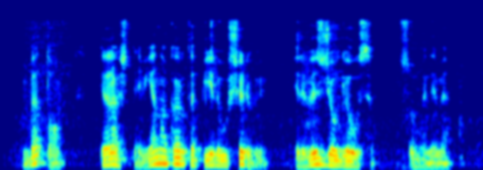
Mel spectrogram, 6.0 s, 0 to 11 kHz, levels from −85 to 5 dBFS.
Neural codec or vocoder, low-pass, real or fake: none; 7.2 kHz; real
